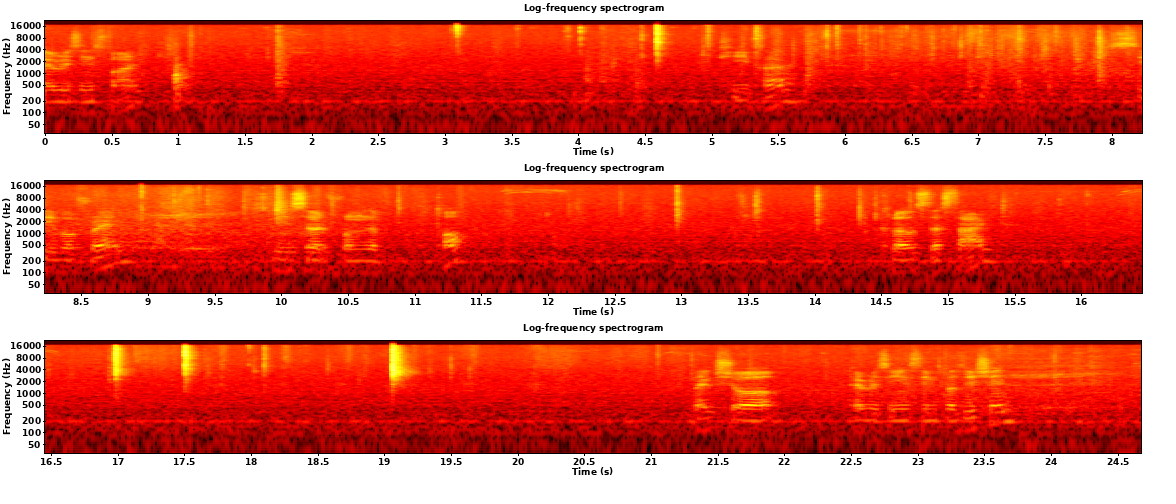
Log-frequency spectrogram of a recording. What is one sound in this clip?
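Small plastic parts click and snap as a phone is taken apart and pressed together.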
